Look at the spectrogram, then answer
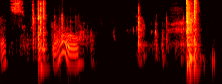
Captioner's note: door clicks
